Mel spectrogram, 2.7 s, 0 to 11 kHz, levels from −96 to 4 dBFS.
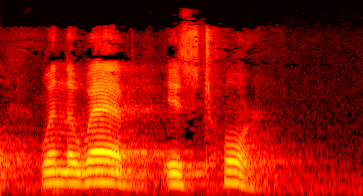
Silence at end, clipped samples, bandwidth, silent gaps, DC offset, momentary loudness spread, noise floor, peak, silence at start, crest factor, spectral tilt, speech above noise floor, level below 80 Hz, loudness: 0.65 s; under 0.1%; 9.8 kHz; none; under 0.1%; 11 LU; -59 dBFS; -10 dBFS; 0 s; 20 dB; -4 dB/octave; 32 dB; -62 dBFS; -27 LUFS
